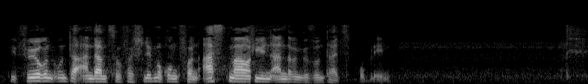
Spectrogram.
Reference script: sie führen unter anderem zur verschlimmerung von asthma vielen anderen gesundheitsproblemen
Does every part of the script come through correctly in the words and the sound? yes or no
yes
